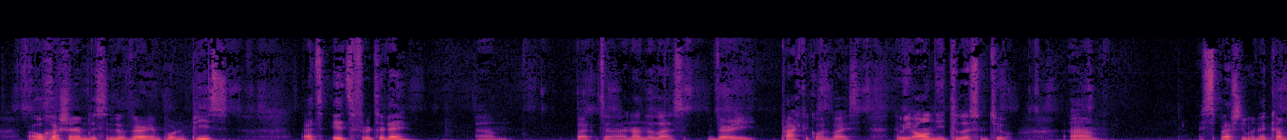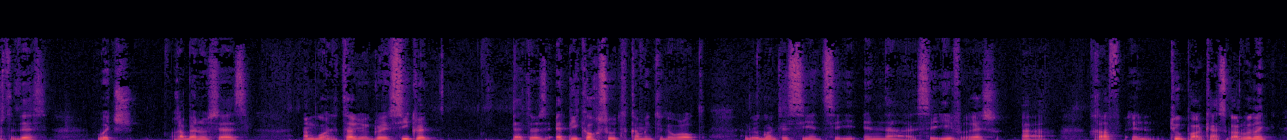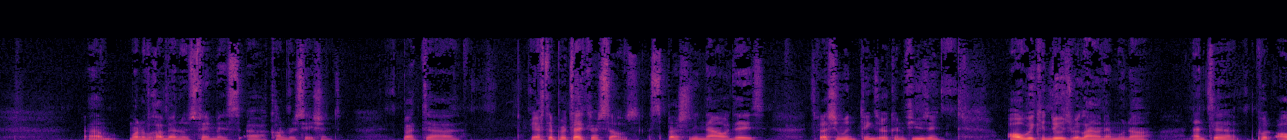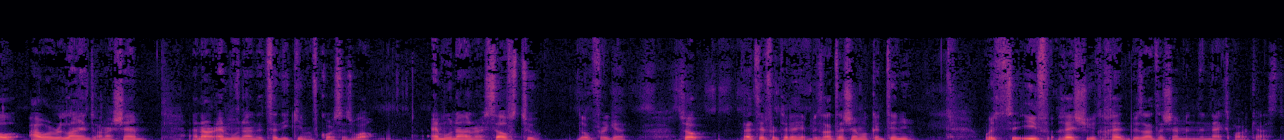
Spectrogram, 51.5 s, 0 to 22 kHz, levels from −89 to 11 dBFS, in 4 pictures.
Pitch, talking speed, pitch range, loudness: 110 Hz, 165 wpm, 105-115 Hz, -34 LUFS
